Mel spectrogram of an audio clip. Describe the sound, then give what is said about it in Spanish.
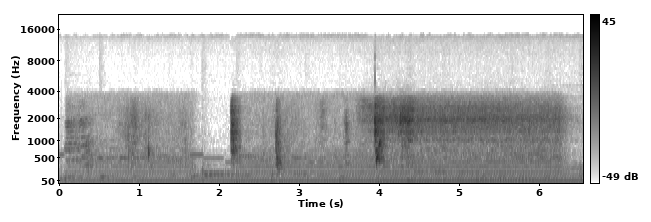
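Water running from a kitchen tap, heard over a telephone line during a line sound test, as a steady, muffled hiss that swells in after a few knocks and clicks, then flows on evenly without anyone speaking. “Deje el teléfono donde está y abra usted un grifo de la cocina.”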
